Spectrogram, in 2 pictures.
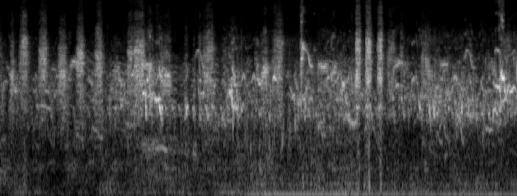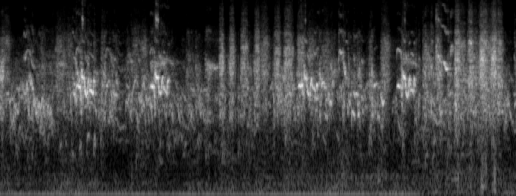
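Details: A group of budgies keeps up busy chirping, with rapid scratchy twitters, clicks and sharp squeaky notes tumbling over one another in bursts, and a soft low hum running through the middle.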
